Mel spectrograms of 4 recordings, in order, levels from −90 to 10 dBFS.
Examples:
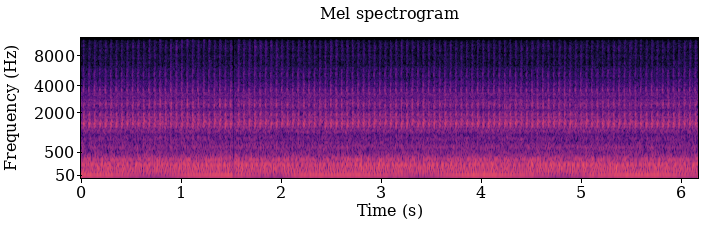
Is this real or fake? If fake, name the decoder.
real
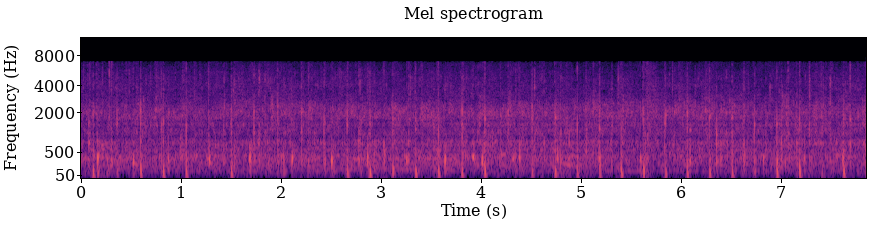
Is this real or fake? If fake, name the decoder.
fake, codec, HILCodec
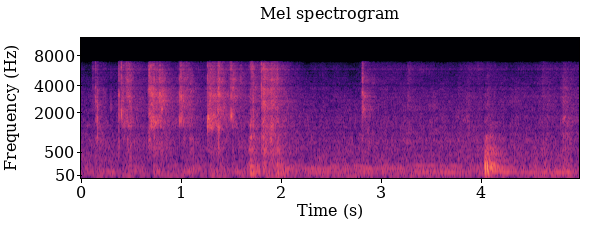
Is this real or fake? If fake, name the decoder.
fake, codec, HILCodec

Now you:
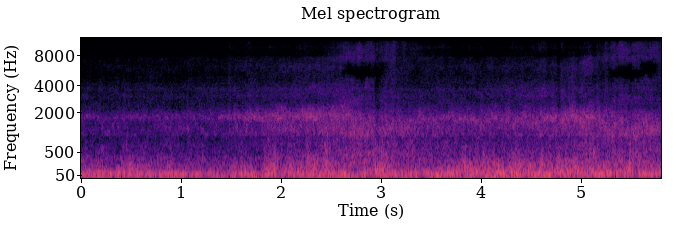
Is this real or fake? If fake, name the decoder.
fake, codec, HILCodec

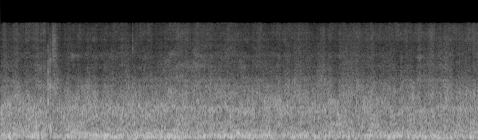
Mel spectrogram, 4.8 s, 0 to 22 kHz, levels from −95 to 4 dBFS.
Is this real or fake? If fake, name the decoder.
fake, codec, HILCodec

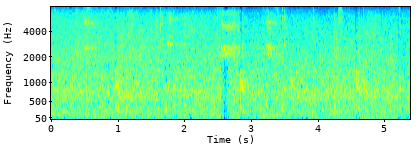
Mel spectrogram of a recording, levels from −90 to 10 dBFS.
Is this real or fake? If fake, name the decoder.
real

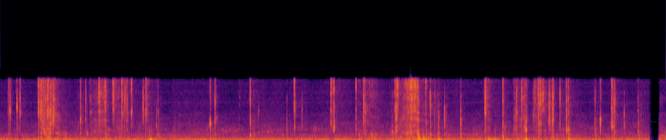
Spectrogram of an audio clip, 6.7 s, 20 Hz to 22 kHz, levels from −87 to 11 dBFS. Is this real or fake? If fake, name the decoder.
fake, codec, HILCodec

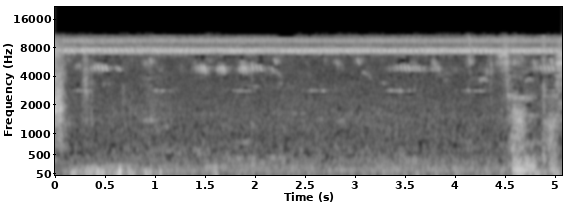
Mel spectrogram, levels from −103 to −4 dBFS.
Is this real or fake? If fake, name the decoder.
real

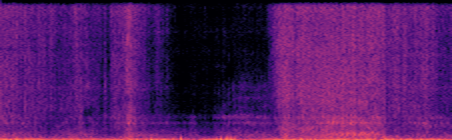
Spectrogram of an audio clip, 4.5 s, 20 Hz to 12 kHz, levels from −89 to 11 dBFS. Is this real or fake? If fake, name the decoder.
fake, codec, HILCodec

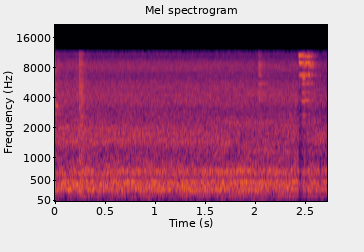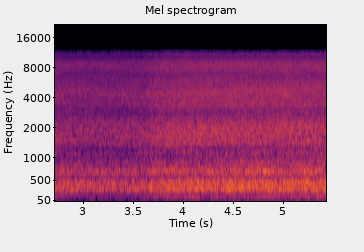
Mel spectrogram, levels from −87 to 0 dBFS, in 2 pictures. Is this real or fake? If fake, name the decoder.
real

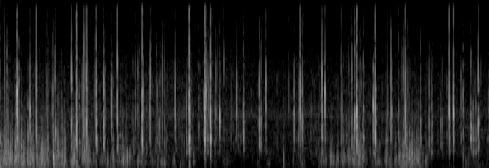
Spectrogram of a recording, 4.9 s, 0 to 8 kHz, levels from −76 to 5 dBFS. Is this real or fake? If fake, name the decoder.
real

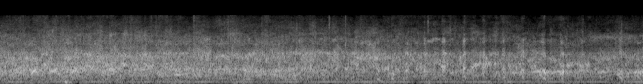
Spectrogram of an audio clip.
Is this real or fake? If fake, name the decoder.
fake, codec, HILCodec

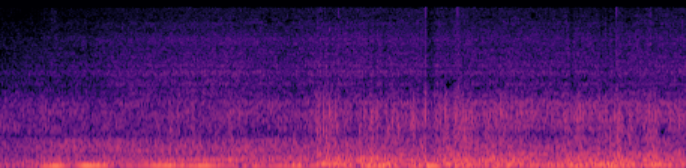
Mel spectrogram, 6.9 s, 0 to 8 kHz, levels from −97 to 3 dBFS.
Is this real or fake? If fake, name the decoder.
real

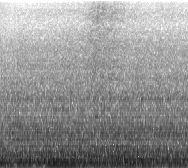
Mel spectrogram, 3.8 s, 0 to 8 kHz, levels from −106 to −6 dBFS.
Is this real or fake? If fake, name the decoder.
real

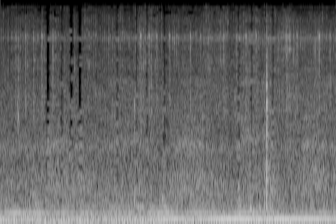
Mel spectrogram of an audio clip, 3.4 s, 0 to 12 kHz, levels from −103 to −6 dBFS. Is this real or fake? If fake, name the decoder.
real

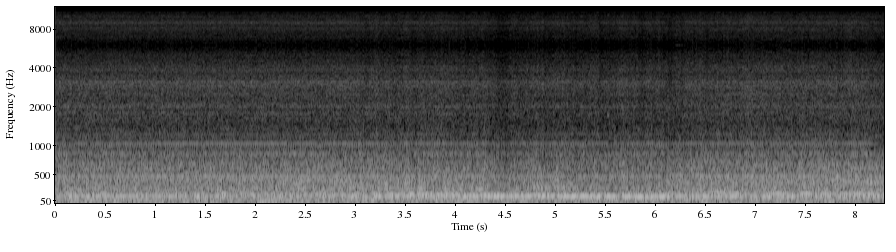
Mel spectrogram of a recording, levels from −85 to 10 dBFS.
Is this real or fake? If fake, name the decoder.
real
